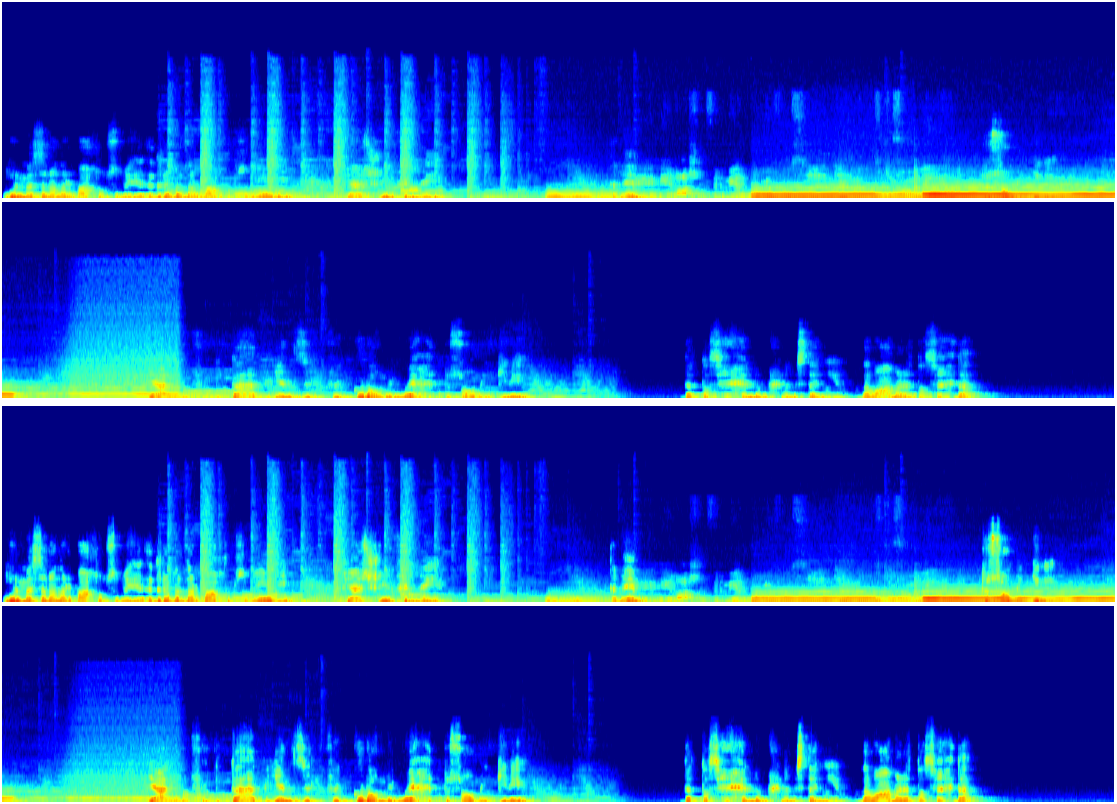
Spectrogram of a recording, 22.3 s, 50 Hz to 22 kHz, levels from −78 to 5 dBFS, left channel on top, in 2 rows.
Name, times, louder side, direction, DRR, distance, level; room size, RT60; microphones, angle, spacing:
voice 1, 0.0-2.9 3.4-4.4 6.1-6.4 9.8-10.5 12.6-16.4 17.9-20.8, right 3 dB, 90° right, 10 dB, 0.7 m, -21 dB
sound 1, 1.5-17.3, equal, 10° right, 3.0 m, -33 dB
sound 2, 5.4-6.2 6.5-6.7 7.5-12.9, left 3 dB, 30° left, 1.3 m, -18 dB
voice 2, 6.3-9.6 10.4-11.0 12.9-13.5, equal, 75° left, -4 dB, 3.3 m, -32 dB
10.0 x 5.0 x 2.9 m, 0.63 s
head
